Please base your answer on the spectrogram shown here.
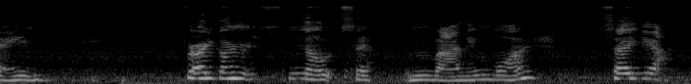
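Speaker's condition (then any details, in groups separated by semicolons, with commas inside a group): Cerebral palsy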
